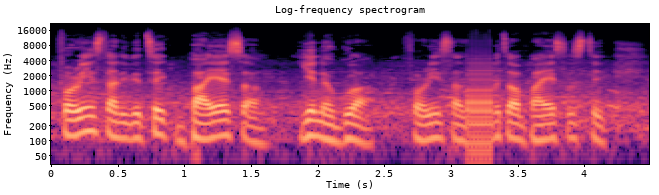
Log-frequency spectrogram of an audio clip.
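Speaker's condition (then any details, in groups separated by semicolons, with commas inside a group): No condition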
